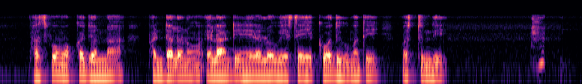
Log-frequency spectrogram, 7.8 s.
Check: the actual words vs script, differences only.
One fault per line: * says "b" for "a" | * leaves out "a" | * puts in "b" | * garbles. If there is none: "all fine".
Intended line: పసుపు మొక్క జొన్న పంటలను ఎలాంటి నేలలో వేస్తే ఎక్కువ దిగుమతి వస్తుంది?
all fine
